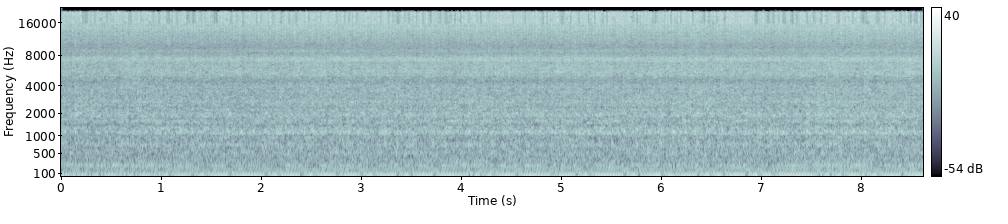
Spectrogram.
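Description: A Saturn S-Series with a rear-mounted turbo idles just after its first start, a loud, steady, close engine rumble with an even low throb and no voices.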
